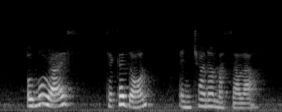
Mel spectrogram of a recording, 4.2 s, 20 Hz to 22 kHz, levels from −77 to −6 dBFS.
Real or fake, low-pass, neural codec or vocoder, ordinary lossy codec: fake; 7.2 kHz; autoencoder, 48 kHz, 128 numbers a frame, DAC-VAE, trained on Japanese speech; none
